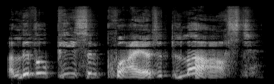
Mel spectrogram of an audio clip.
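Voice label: generic robot combat to normal; mrhandy; npc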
